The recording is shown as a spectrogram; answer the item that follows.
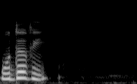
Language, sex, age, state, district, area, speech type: Tamil, female, 18-30, Tamil Nadu, Nilgiris, urban, read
